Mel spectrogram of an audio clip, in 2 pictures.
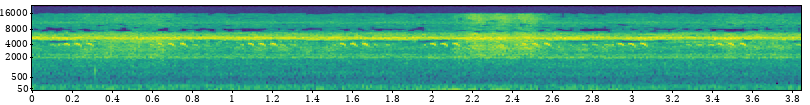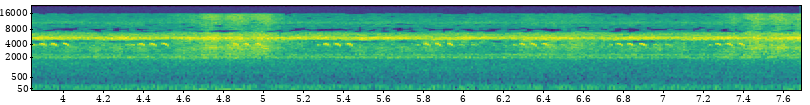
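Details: Crickets chirping in a forest swamp at night, a constant shrill trill layered with rapid pulse groups, intermittent brighter bursts about every one and a half seconds, and a low steady rumble.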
